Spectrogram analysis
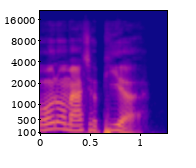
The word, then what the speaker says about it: onomatopoeia: The pronunciation of the word, however, is slightly less easy to understand because more than half of the 6-syllable word's 12 letters are vowels, and 5 of them are blended together at the end. Say what? O, no, on, o, mat, o, p, a.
